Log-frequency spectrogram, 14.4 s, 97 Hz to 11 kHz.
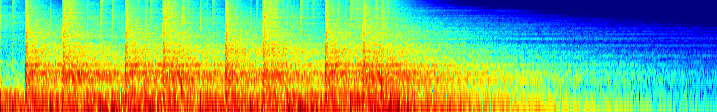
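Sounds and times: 
drums in a big warehouse: 0.0 - 9.8.

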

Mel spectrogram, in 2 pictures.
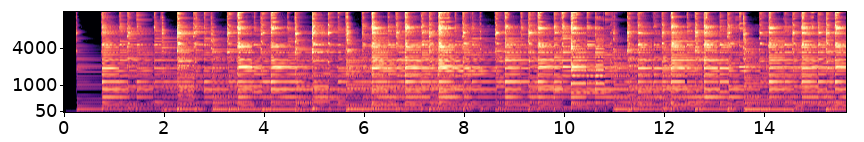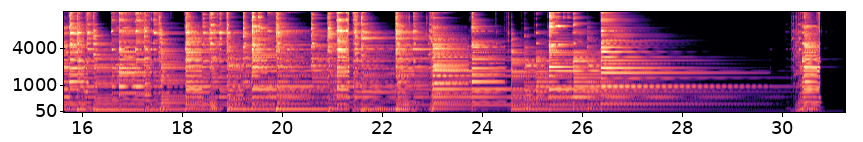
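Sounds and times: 
114ce LTD acoustic guitar strumming: 0.2 - 31.2.

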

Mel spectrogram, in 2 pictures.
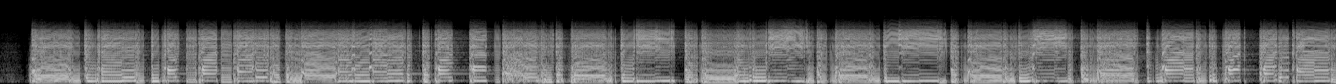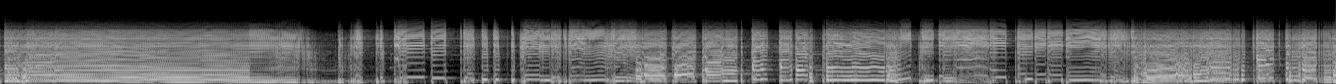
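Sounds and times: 
Beetronics Abelha Tropical fuzz pedal effect: 0.0 - 26.7.

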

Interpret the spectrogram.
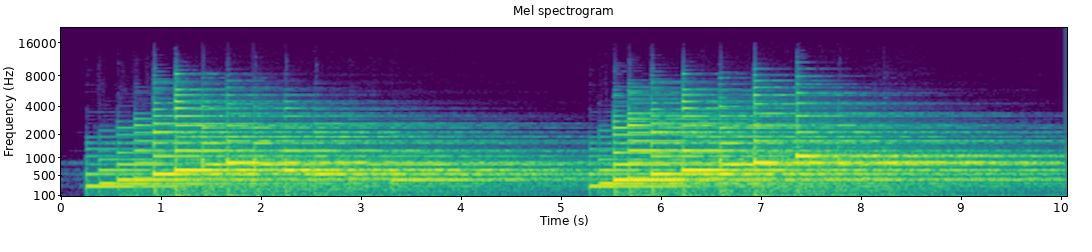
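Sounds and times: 
piano in a large gothic hall: 0.2 - 10.0.

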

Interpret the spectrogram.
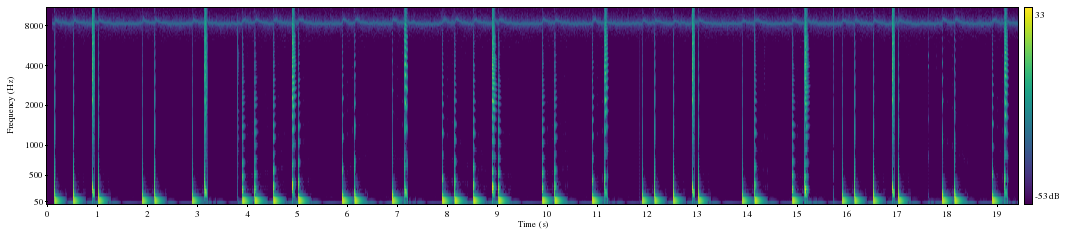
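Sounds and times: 
drums with flanger effect: 0.2 - 1.2, 1.9 - 3.2, 3.9 - 5.2, 5.9 - 6.3, 6.9 - 7.2, 7.9 - 9.2, 9.9 - 10.3, 10.9 - 11.2, 11.9 - 13.2, 13.9 - 15.2, 15.9 - 17.2, 17.9 - 18.3, 18.9 - 19.2.

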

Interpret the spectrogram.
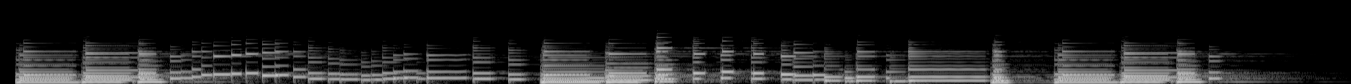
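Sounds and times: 
jazz guitar: 0.2 - 12.5.

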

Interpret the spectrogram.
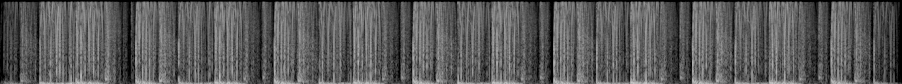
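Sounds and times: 
FM synthesis beat with aliasing: 0.1 - 9.0.

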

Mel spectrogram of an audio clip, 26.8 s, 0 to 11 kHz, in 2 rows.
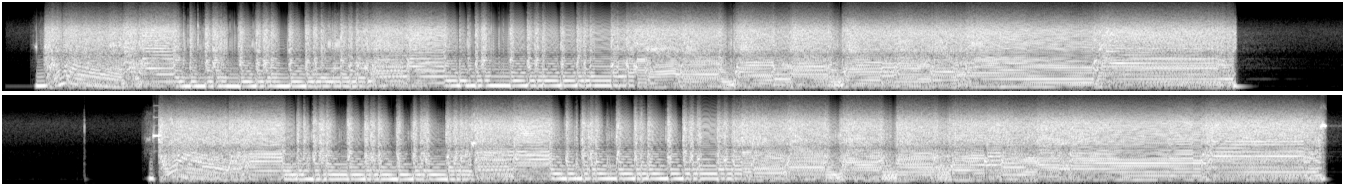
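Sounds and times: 
high gain distorted guitar: 0.3 - 12.6, 14.8 - 26.7.

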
